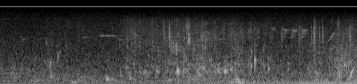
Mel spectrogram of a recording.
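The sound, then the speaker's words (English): Paddling a canoe on a river: quiet gurgling water with a few soft splashes and drips from paddle strokes, faint and without voices. “Fish jump in the water all around the canoe. When I'm paddling my canoe, I'm just wondering what's happening beneath me.”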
